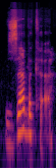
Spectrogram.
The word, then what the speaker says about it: Zabka: he speaks czech fluently the czech translation of her surname pronounced zebekah is little frog okay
